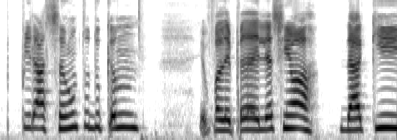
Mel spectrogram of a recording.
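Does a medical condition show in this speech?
Yes: cerebral palsy; diparetic form.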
